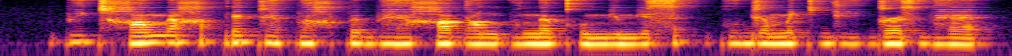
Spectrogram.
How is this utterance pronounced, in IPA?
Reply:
p i̤ c χ ʌ m ɪ χ | ɾ ɪ k ɛ̤ p ə̤ χ p ɪ bʱ ɛ̤ χ ʌ ɡ ɑ n p ɔ̤ n ə kʷʰ ɪ mʲ ʊ mʲ ɛ s | kʷ ə̤ ɡʲ ɔ m ɛ c ɡʱ i̤ ɡ ə˞ s bʱ ɛ

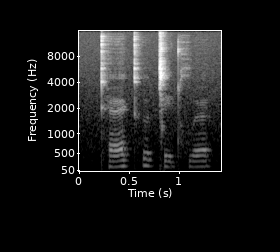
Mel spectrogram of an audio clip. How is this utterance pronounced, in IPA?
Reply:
kʰ æ kʰ ɵ ǀ e d xʷ œ

